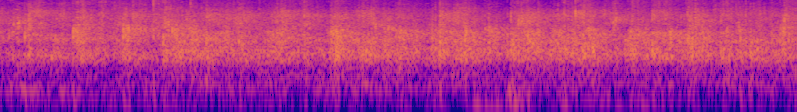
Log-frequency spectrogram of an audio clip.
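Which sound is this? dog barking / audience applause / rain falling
audience applause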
